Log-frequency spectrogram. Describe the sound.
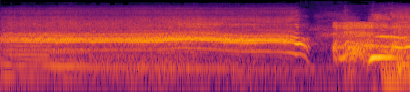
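A long, high-pitched rock vocal scream held for about three seconds, loud and strained, then a brief break before the voice cuts back in with a rising, raspy wail, sung live during one of the last songs of a Saturday night concert.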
